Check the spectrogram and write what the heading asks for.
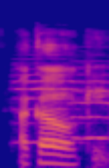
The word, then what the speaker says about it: Hakuoki: Hakuoki. Hakuoki.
